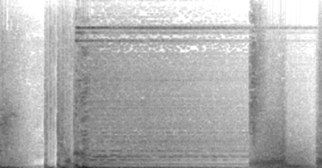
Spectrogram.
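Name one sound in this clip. A game chime rings out as a stage ends.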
